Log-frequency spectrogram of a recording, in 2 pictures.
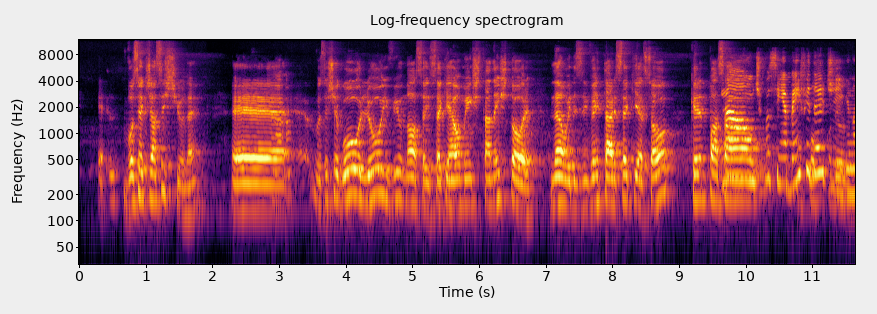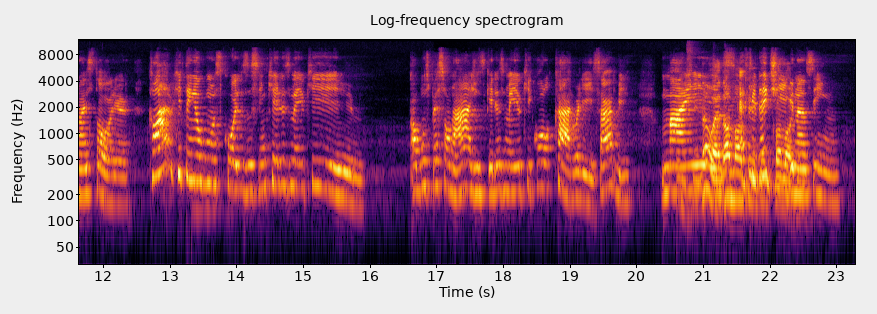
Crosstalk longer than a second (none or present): present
